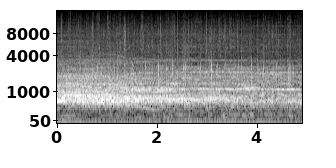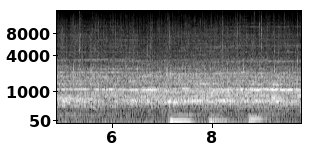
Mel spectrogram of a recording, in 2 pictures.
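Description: A crowd applauds a band steadily with dense, continuous clapping and scattered cheers and whoops, sustained at an even, loud level for about ten seconds with no one speaking.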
